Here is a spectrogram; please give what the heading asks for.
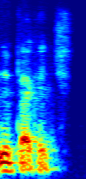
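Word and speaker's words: nupkg: unfriend me now but i'm i'm sticking with new package sorry it's yes that's like it's if you if you if you look up the pretty imagination of that word it says new package look up where what do you mean what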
